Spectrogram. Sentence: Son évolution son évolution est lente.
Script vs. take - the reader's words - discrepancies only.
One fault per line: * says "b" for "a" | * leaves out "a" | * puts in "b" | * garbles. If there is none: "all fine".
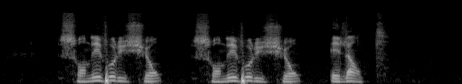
all fine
